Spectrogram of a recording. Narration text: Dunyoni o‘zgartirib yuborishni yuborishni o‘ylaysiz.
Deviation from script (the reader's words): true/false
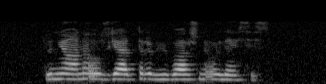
true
